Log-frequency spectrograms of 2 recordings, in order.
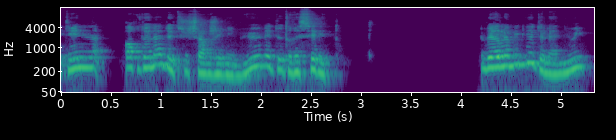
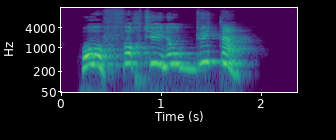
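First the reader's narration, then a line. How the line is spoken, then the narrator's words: Shouted. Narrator (French): Kemal ed-Din leur cria de son côté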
